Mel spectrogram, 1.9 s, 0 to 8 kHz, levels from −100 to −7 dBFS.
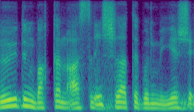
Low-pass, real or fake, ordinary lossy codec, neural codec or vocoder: none; fake; none; codec, 16 kHz, 0.5 kbps, FunCodec, trained on Chinese and English, 25 frames a second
